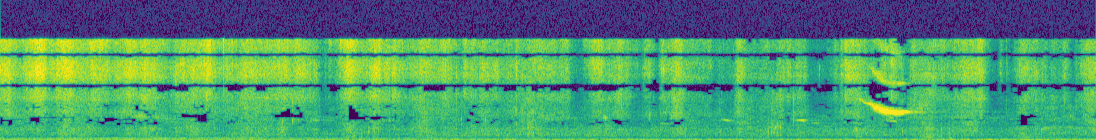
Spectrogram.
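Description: Outdoor ambience dominated by a steady, uneven low rumble of wind on the microphone, with one short high falling chirp near the end.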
